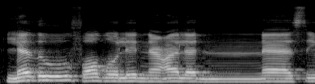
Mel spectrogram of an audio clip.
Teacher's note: یہاں پر غنہ نہیں کریں گے اس لیے کہ آگے عین حروف حلقی میں سے ہے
